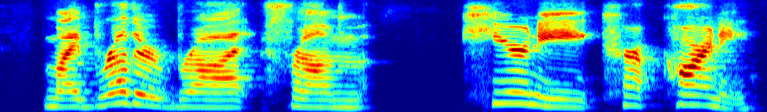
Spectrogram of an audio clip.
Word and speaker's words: Kearney: of our flight my brother brought from Kearney Carney Carney it's pronounced Kearney Nebraska from Thunderhead it's the farmageddon spiced pumpkin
